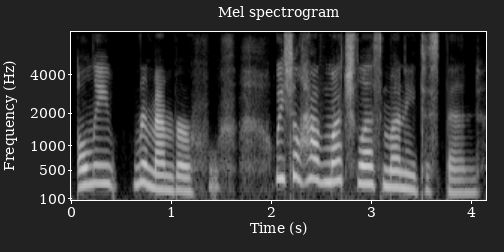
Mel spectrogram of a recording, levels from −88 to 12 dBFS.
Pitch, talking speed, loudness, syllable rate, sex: 255 Hz, 145 wpm, -18 LUFS, 4.3 syllables/s, female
